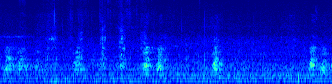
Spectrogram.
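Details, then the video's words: Playful Bull Terrier in Ecuador barking in short, hoarse, irregularly spaced yaps, roughly one every second or two, with low background noise between them. "Bull Terrier Playing"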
